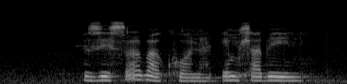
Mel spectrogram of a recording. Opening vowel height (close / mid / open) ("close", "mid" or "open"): close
